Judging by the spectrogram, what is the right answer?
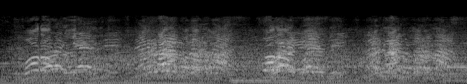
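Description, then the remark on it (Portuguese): A large crowd shouts and clamors together, many overlapping voices rising in surging waves of yelling and babble, loud throughout. “Tudo o multidão grita tudo junto e fala.”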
